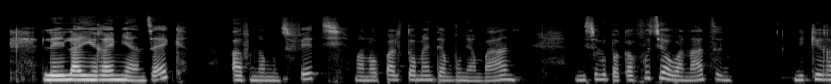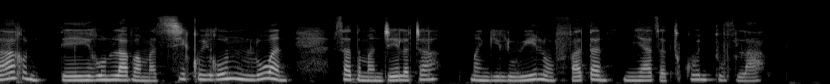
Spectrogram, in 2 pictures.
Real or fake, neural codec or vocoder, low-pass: real; none; 9.9 kHz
